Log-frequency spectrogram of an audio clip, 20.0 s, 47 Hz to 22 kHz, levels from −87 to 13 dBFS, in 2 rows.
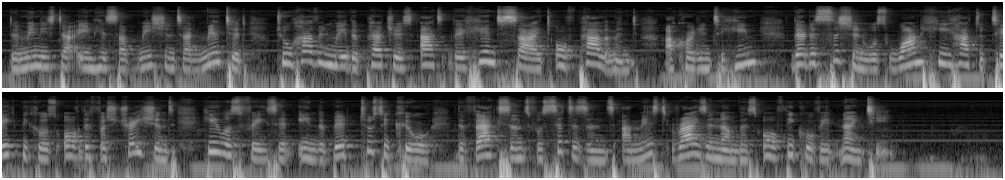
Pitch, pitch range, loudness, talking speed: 205 Hz, 180-245 Hz, -27 LUFS, 155 wpm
